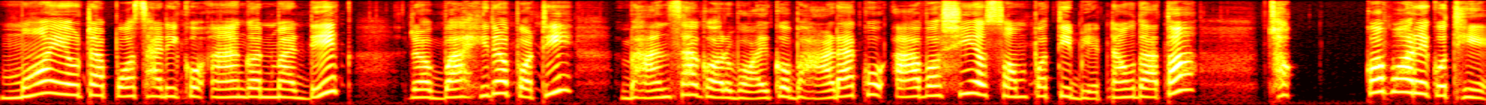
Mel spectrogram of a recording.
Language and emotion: Nepali, surprised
